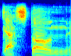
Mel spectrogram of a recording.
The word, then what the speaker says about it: Gaston: Oh, Though here in the Philippines, it's phonetically, it's just Gaston.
